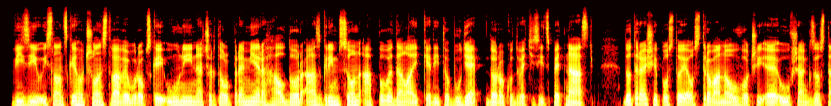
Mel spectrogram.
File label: Slovak Radio news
